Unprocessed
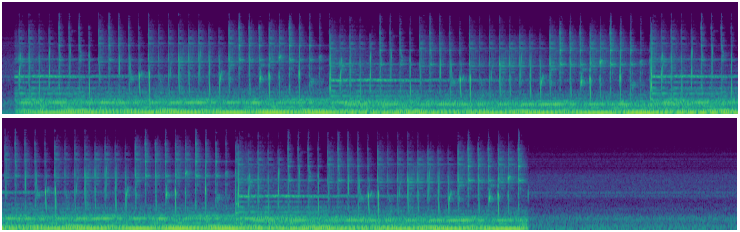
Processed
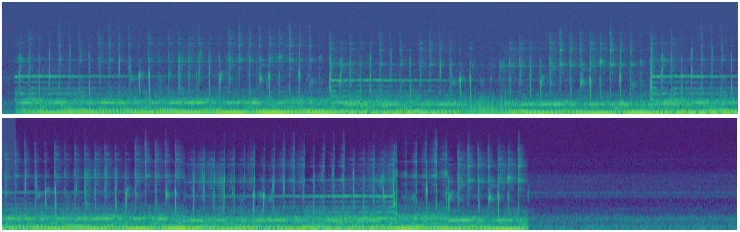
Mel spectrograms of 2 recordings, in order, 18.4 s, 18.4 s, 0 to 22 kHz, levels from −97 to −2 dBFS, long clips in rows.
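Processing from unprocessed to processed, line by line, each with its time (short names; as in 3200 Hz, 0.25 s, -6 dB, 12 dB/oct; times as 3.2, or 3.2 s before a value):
1.76–3.82 echo 0.593 s -16.5 dB
5.73–6.3 core saturation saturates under 210 Hz
9.36 noise floor step -52 dB -66 dB
11.47–14.77 reverse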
